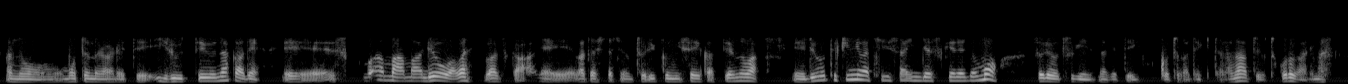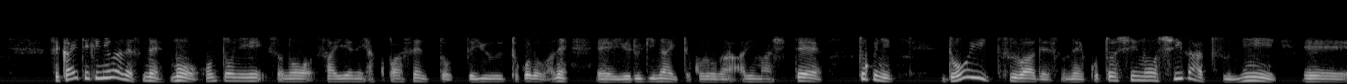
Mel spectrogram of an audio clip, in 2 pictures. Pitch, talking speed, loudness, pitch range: 145 Hz, 330 characters per minute, -31 LUFS, 130-180 Hz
